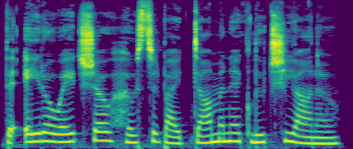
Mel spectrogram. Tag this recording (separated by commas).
Female speech, Speech, Human voice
